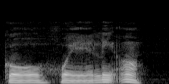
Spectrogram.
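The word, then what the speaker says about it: gowelia: Between the O and W, there's the H sound. Like this. Go we li ah. Go we li ah. Go we li ah.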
